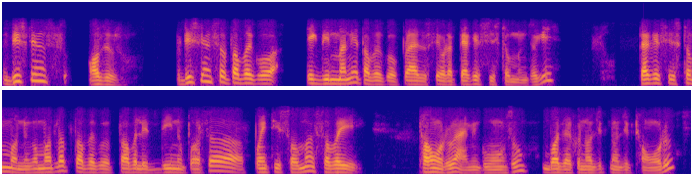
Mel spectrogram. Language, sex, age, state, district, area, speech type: Nepali, male, 30-45, West Bengal, Kalimpong, rural, conversation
